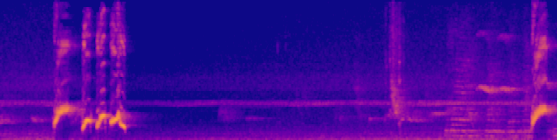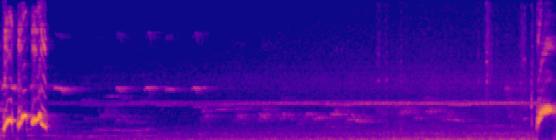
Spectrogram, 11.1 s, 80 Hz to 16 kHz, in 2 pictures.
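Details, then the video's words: Thai Pala-u red-whiskered bulbul in 'double' song style, delivering three short bright phrases about five seconds apart. Each is a rising note and a fast warbled trio, separated by quiet stretches with soft background chirps. "เสียงนกกรงหัวจุก นกป่าละอู เพลงเบิ้ล2 เพลงเบิ้ล3"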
